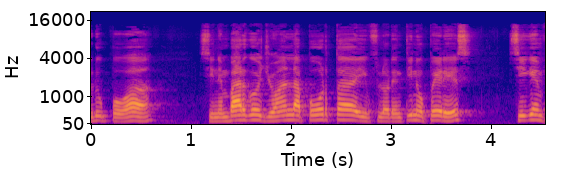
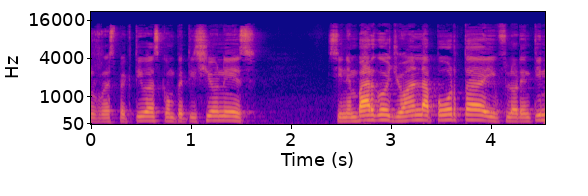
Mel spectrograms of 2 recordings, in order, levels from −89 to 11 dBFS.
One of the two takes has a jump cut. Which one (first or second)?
first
